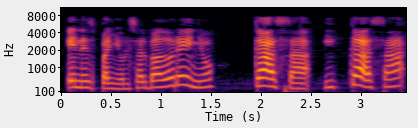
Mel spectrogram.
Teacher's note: En español salvadoreño, casa y casa no sería un par mínimo, porque nosotros pronunciamos ambas palabras de la misma manera.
